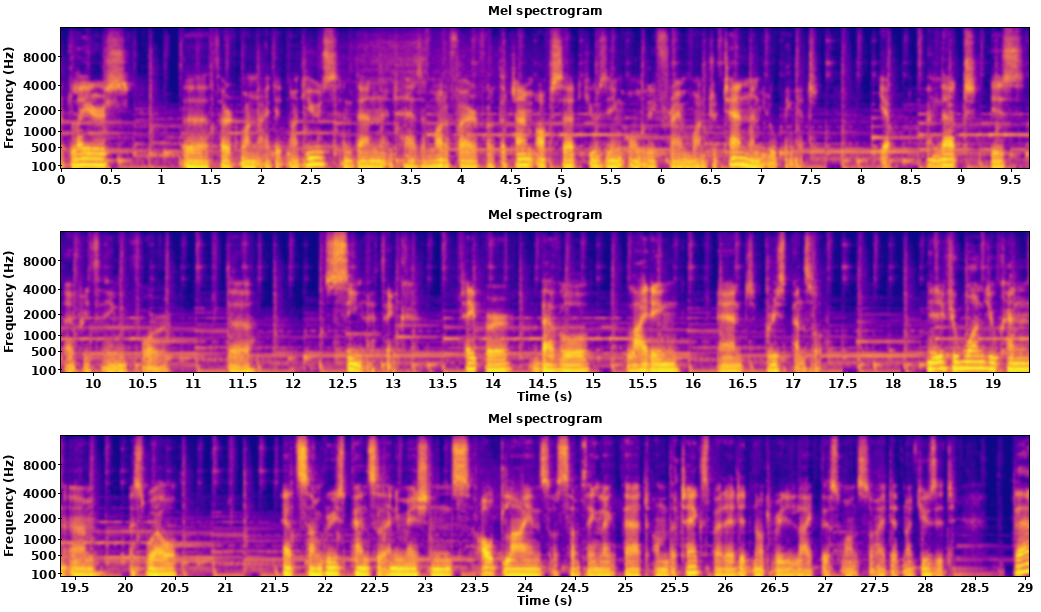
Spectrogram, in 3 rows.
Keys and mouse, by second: 1.9 click, 10.2 click, 11.0 click, 19.4 click, 20.4 space, 25.8 space, 26.9 click.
